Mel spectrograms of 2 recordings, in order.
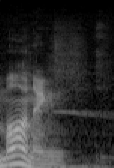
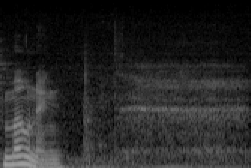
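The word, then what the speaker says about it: Moning: it's like you know karen manning apparently not pronounced moaning who'da thunk it it's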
